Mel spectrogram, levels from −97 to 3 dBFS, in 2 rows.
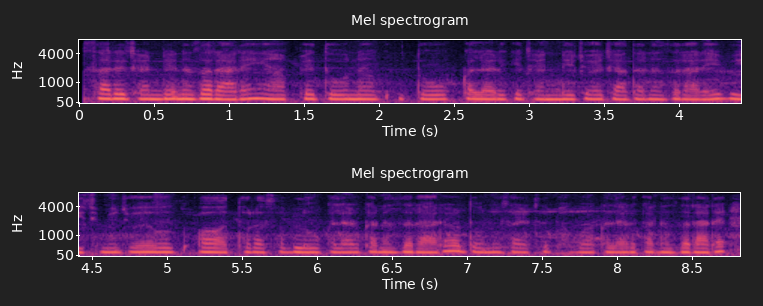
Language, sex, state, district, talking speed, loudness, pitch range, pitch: Hindi, female, Bihar, Madhepura, 320 wpm, -33 LUFS, 195-205 Hz, 200 Hz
